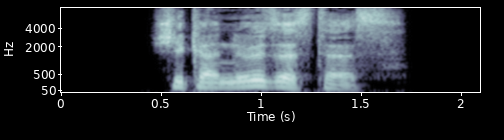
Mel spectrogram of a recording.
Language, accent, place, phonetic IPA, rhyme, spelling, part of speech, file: German, Germany, Berlin, [ʃikaˈnøːzəstəs], -øːzəstəs, schikanösestes, adjective, De-schikanösestes.ogg
- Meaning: strong/mixed nominative/accusative neuter singular superlative degree of schikanös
